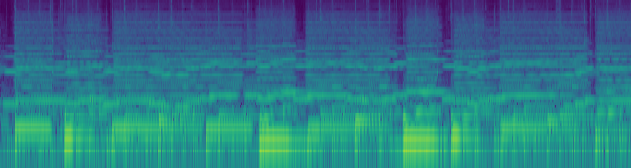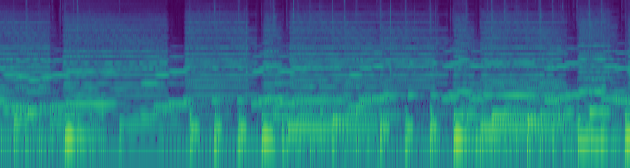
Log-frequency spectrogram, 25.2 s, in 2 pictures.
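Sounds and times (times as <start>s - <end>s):
instrumental music: 0.0s - 25.2s.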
